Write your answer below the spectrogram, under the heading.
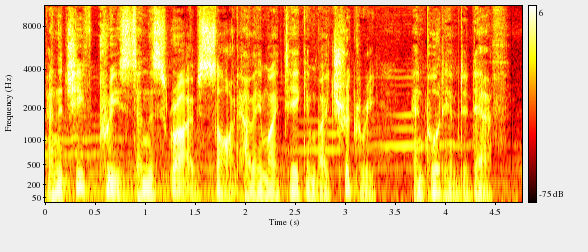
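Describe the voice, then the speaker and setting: A man narrating a dramatized audio Bible as a solemn storyteller, formal and measured. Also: low voice, lively intonation. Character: solemn male scripture narrator. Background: clear background music.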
